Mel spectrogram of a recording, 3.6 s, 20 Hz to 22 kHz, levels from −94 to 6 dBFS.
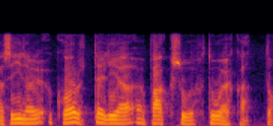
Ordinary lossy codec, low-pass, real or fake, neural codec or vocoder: none; 7.2 kHz; real; none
